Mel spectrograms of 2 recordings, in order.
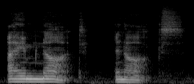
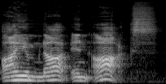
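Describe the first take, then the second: First: It is said quietly. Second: It is said loudly.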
